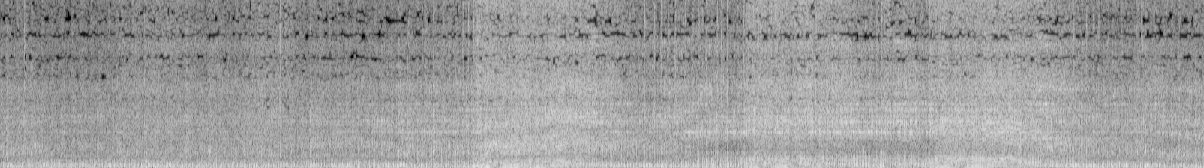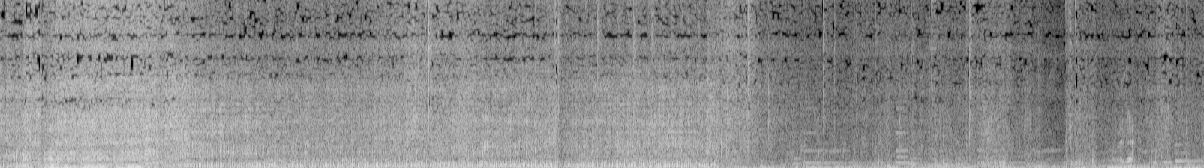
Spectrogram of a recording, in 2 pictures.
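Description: Chainsaw cutting through bush branches, revved up and down again and again as it bites into the wood. It drops much quieter near the end.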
